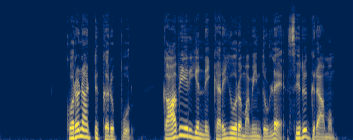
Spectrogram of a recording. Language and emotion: Tamil, neutral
